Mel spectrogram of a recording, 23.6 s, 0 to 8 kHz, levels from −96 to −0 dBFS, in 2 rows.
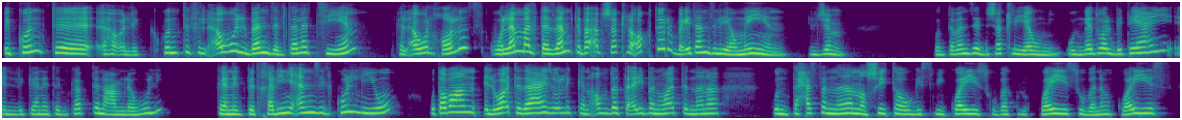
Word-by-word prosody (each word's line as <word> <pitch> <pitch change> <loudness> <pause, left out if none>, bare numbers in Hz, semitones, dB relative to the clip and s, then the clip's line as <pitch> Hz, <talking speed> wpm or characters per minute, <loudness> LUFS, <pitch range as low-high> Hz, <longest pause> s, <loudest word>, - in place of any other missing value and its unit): كنت 320 0 0
آآ، 250 -5 +5
هاقول 205 -3 -5
لِك، 185 0 -9 0.2
كنت 290 +1 0
في 295 -2 -7
الأول 300 +5 +1
بانزل 250 -5 +4
3 280 +4 -1
أيام 245 +5 +2 0.4
في 215 - -6
الأول 250 +7 +2
خالص، 270 +4 0
ولما 285 +12 +4
التزمت 275 +4 +2
بقى 295 +2 0
بشكل 310 0 -5
أكتر - - -2
بقيت 245 +6 -1
أنزل 300 -5 +3
يوميًا 210 -3 +3 0.3
الgym. 200 -1 -3 0.9
كنت 195 +1 -6
بانزل 250 +4 +1
بشكل 245 +4 -5
يومي، 210 -2 -1
والجدول 240 +6 0
بتاعي 275 - 0 0.2
اللي 205 -1 -5
كانت 210 0 -4
الكابتن 250 +6 -3
عاملاه 195 0 -1
لي 290 +10 -3 0.6
كانت 215 -1 +2
بتخليني 245 +6 +1
أنزل 285 -3 +1
كل 315 +6 -1
يوم، 275 +7 +1 0.4
وطبعًا 320 +5 +4
الوقت 270 +5 +2
ده 260 0 +4
عايزة 275 +2 +4
أقول 270 +1 -2
لك 285 -1 -8
كان 245 -5 -4
أفضل 260 +3 -1
تقريبًا 240 +1 -1
وقت 265 +1 -2
إن 225 -2 -1
أنا 255 +2 -1 0.5
كنت 235 -2 -1
حاسة 260 +4 -3
إن 245 -2 +4
أنا 250 -1 +3
نشيطة، 240 +2 -2
وجسمي 215 +1 -4
كويس، 225 +1 0
وباكل 205 0 -7
كويس، 235 +1 +2
وبانام 200 +2 -2
كويس، 255 +5 0
245 Hz, 155 wpm, -21 LUFS, 215-275 Hz, 0.9 s, آآ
